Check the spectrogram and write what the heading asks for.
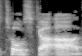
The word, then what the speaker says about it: Tolska'a: And my name is Tolska'a there, which is the royal pronunciation.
